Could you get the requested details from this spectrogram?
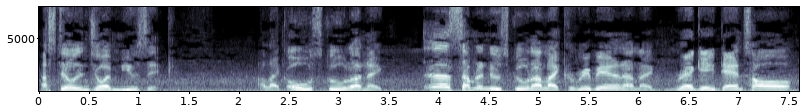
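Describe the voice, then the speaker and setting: A man's voice: a little high, lively intonation, moderate pace, a bit bright, a little hiss or hum. A man, chatting casually as a vlog host, rambling and laid-back with plenty of slang. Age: 50s. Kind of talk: casual monologue. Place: outdoors on a windy day.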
